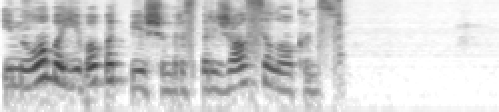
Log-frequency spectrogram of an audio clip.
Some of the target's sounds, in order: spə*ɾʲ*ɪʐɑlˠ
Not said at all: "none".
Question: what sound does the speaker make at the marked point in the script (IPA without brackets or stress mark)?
ɾʲ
